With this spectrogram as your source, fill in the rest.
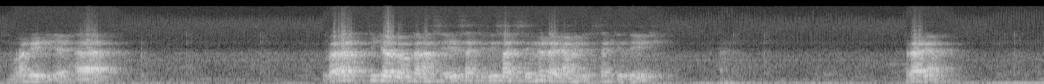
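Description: A man speaks calmly into a microphone, explaining.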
